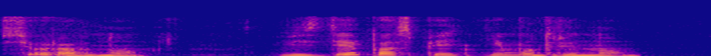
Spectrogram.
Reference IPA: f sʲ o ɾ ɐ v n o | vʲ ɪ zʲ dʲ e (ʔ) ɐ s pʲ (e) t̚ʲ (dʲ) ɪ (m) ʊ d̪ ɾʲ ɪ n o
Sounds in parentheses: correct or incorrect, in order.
incorrect: p, correct, incorrect: nʲ, correct

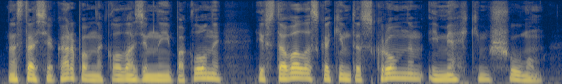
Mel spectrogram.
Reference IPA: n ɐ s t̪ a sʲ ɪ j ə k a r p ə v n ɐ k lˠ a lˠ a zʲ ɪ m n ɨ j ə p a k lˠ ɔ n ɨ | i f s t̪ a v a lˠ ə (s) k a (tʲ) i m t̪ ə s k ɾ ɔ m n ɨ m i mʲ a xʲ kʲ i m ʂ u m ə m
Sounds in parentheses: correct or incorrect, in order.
correct, incorrect: kʲ

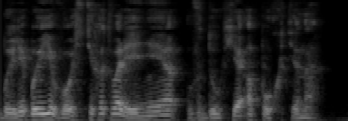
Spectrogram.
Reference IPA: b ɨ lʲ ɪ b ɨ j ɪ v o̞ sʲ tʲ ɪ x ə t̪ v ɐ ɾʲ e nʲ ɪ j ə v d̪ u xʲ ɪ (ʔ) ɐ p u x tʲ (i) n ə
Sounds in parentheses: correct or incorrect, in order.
correct, incorrect: ɪ

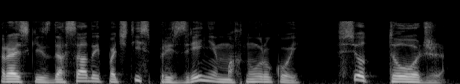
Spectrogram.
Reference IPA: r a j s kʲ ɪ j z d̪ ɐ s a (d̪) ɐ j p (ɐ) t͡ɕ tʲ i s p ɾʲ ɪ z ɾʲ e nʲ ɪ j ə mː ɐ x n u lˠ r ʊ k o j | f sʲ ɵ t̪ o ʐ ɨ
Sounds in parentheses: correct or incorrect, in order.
correct, correct

